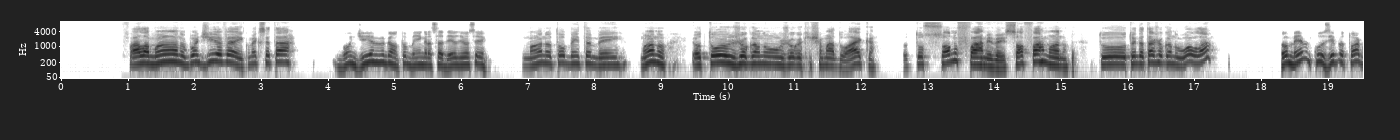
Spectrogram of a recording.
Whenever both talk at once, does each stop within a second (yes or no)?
yes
